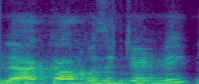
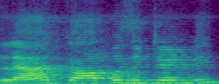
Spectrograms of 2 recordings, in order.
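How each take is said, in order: Both takes have the same delivery.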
